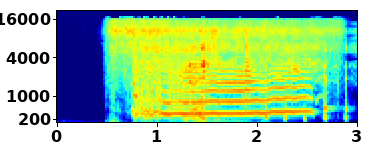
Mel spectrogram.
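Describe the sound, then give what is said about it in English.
A woman imitates an elephant's trumpet with one loud, buzzy, sustained call lasting about two seconds, followed by a couple of short breathy bursts. “But apparently, if you sound like an elephant, you're going to impress your friends.”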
